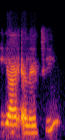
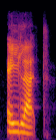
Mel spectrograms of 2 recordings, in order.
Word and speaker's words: Eilat: She travels back, together we travel back in time to her humble childhood in, how do you pronounce that? E-I-L-A-T? Eilat. Eilat.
